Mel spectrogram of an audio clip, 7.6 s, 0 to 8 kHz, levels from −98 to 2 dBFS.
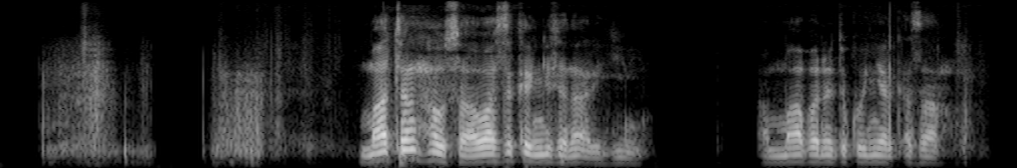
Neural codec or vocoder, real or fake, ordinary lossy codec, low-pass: none; real; none; none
